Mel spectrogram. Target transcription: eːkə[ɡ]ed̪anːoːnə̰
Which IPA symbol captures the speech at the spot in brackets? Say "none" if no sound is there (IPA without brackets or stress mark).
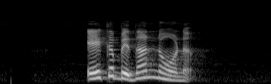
b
